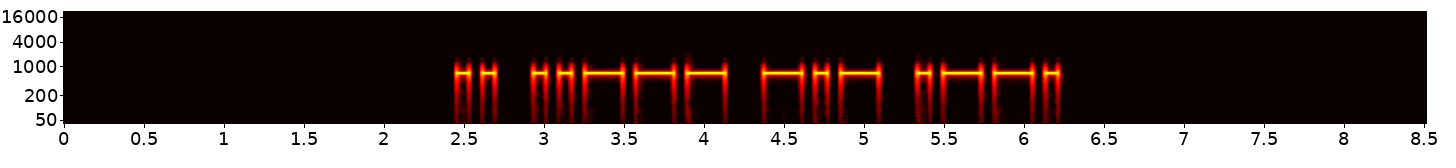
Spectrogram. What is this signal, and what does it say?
Morse code, heard as a keyed tone, about 15 wpm, 700 Hz. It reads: I2KP
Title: DXCC-100 Call Signs - 4 Characters - Repeated 3x - 15wpm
